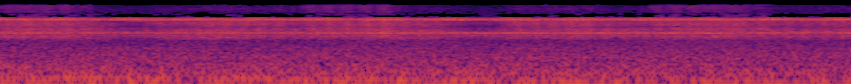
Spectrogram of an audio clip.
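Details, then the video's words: Crickets calling at night, presented as a sleep-inducing relaxation track: a steady, unbroken high-pitched shimmering trill with a fainter lower band, even in loudness throughout, over a soft background hiss. "suara jangkrik malam penghantar tidur"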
